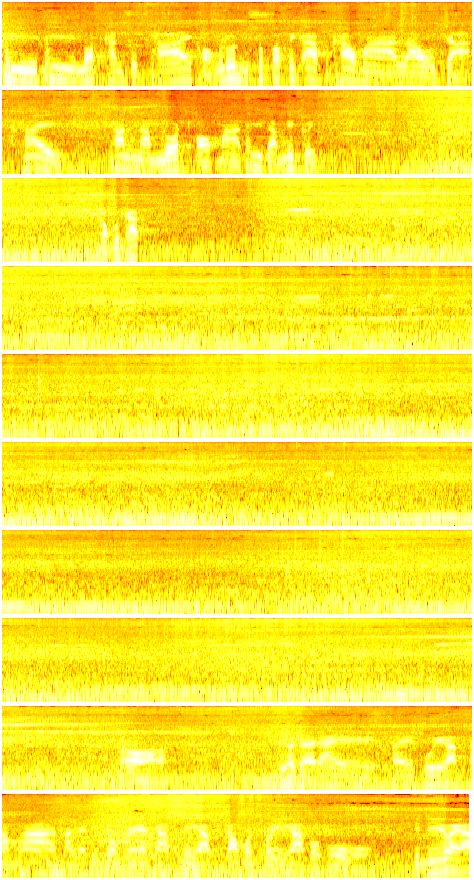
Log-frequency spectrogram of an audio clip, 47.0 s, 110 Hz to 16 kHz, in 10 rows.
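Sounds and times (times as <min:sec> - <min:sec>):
pickup truck engines driving past: 0:00.0 - 0:46.9.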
